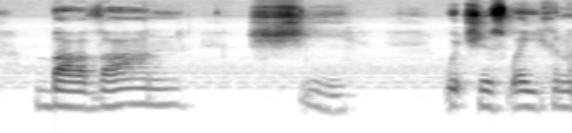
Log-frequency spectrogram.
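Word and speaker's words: baobhan sìth: ban Seth but it's actually Gaelic and it's pronounced bar Vaughn she which is where you can understand where you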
